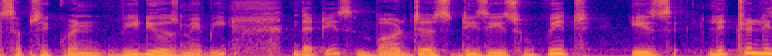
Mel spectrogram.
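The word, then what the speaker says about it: Buerger: the first one is Burger's disease also you can pronounce it at Burgers disease but remember the spelling it is b u e r g e r s because there's another disease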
